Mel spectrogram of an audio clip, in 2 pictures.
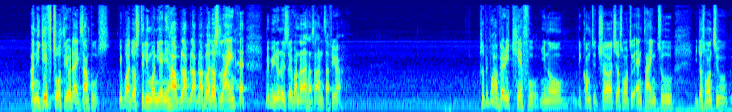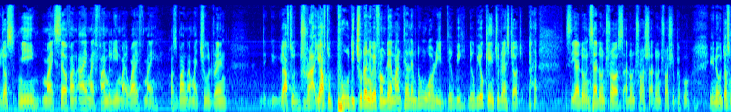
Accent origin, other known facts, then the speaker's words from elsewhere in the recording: Canada; now in Nigeria; If you are Igbo, don't make fun of me. I'm Igbo too, but you see, I'm actually from Canada, like my pastor. I'm just here in Nigeria because of you.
